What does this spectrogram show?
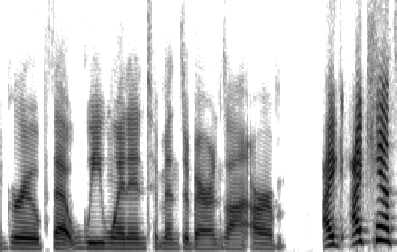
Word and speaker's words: Menzoberranzan: time for the group that we went into Menzoberranzan, or I can't say it right. We're just gonna go. No. You are. I listened to both R.A. Salvatore and others. He says Menzoberranzan.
